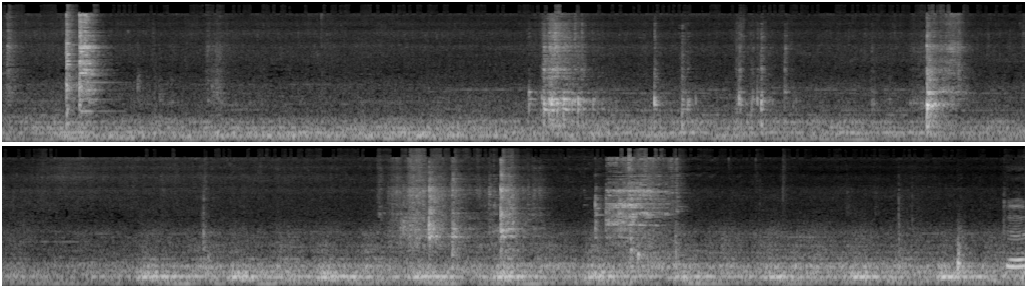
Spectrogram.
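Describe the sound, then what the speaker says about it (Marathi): Crispy besan-coated fried okra being lifted out of hot oil in a pan, giving several sharp metallic clinks and scrapes of a utensil against the pan over a steady low sizzle. "हे बघा आवाजावरून समजत असेल तुम्हाला खूप क्रिस्पी झाले आहेत"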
